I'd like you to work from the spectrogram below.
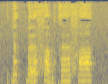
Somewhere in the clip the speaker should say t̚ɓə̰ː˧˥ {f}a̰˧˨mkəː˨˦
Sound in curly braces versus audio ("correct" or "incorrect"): correct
